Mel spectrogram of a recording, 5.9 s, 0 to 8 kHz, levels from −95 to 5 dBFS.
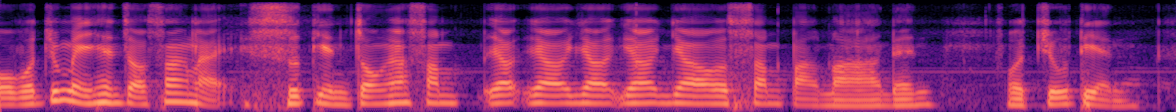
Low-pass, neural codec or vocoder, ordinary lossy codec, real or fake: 7.2 kHz; none; none; real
